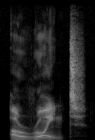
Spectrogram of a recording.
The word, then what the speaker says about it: aroint: Now we have aroint. So the second syllable is emphasized, and it has an NT at the end.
